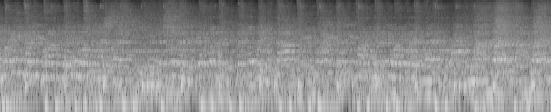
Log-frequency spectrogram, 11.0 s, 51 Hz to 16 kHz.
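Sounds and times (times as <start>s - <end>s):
live band music: 0.0s - 11.0s
man singing: 0.0s - 11.0s
steady drum beat: 0.0s - 11.0s.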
